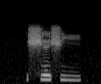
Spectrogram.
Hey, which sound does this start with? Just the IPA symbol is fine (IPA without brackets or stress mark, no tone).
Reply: ʃ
